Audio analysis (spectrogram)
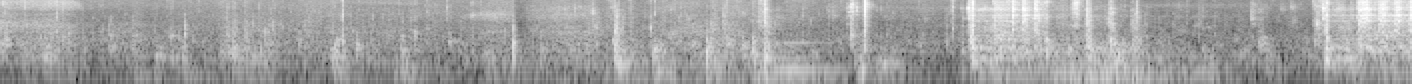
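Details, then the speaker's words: Four-stroke outboard with carburettor screws removed, leaving open ports that add extra air. It runs rough and uneven, sputtering and surging, lean from the vacuum leak. A leaking carburettor or inlet manifold gasket has the same effect. "like so hopefully that gives you an idea about how sort of catastrophic a vacuum leak can be"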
